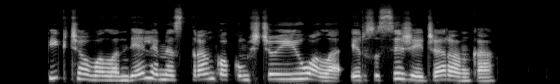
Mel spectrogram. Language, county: Lithuanian, Telšiai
